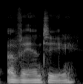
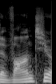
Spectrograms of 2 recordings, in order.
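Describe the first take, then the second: First: "Avanti" with a short A in the middle, uh-VAN-tee; alternative pronunciation. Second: "Avanti" with an open AH in the middle, ah-VAHN-tee; pronunciation option. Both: Shown as a demonstration. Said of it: "is it Avanti or Avanti".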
